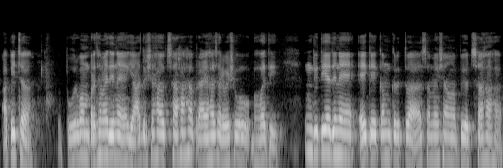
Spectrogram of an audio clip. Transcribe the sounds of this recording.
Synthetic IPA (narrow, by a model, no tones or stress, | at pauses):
ɐpit͡ʃɐ | puːɾʋɐmpɾɐt̪ʰɐmɐd̪ineːjaːd̪ɾɪʃɐɦɐut̪saːɦɐɦɐ̆pɾaːjɐɦɐ̆sɐɾʋeːʃubʱɐʋɐt̪i | nd̪ʋit̪ijɐd̪ineeːkeːkɐmkɾɪt̪ʋaːsɐmeːʃaːmɐpiut̪saːɦɐɦɐ̆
